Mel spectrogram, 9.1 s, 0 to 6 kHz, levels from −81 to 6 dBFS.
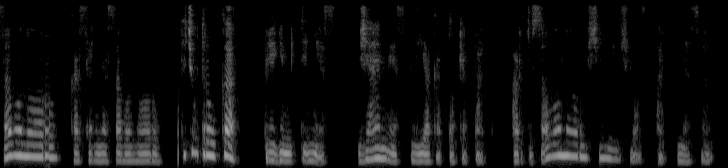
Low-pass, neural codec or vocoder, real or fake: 5.4 kHz; none; real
